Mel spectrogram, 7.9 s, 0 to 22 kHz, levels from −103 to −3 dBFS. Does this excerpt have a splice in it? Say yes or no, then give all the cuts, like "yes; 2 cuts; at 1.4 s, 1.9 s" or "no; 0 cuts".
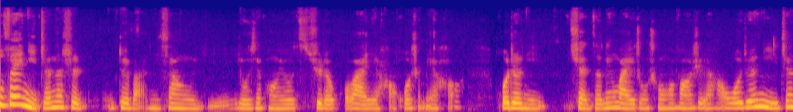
no; 0 cuts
